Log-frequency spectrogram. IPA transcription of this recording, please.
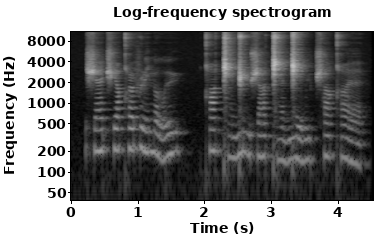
ʃ æ˦˥ t͡ʃʰ e˦˥ qʰ y˦˥ f ɭ e˦˥ n ɵ˦˨ lˠ y˦˥ | qʰ a˦˥ ɡ͡ǁ ɐ˦˨ ŋ͡ǁ y˦˨ ʃ a˦˥ ɡ͡ǁ æ˦˨ ŋ͡ǁ e˦˨ w y˦˨ t͡ʃʰ a˦˥ qʰ æ˦˨

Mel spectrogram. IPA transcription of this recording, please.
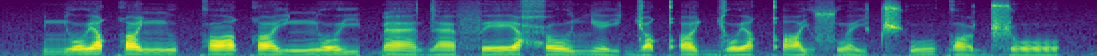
ʎ o j qʷ i ɲ u k ɒ qʷ e j ɲ o j ɓ æ d æ f e ħ o ʎ e j ɟ u qʼ u ɟ o j qʼ ɒ j sʷ æ j t͡ʃʼ u ɡ ɒ ɖ͡ʐ o

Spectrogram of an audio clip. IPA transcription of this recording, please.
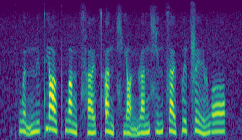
pʰ w ə̰˨˩ n n̪ i˧˥ t̪ j ɑ˥˧ ʊ̯ pʰ w ɑ˥˩ ŋ t͡sʰ a˧˥ ɪ̯ t̪ʰ a˥˩ n t͡ɕʰ j ɑ̰˨˩ ŋ ɻ a˧˥ n ɕ i˧˥ n t͡s a˥˧ ɪ̯ p i˥˧ ʈ͡ʂ e˥˩ ɪ̯ ɻ w ɔ˥

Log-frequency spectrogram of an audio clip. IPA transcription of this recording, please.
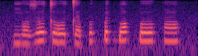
j o˨ z o˦ t oː˧ t ə˨ p ə˧ k͡p ə˦ ɡ͡b ɔ˦ k͡p oː˦ k ɔ̃˦

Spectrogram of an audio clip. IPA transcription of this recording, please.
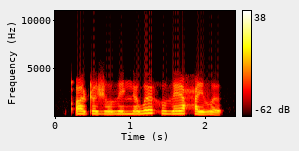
qʼ œ ʈ œ ʒ o ð e n œ w œ h u ð ɛ ħ e v ə

